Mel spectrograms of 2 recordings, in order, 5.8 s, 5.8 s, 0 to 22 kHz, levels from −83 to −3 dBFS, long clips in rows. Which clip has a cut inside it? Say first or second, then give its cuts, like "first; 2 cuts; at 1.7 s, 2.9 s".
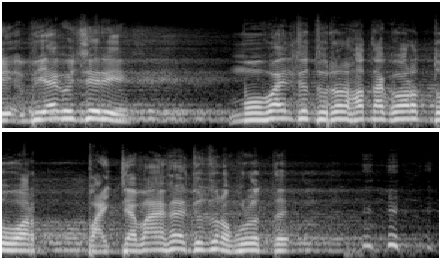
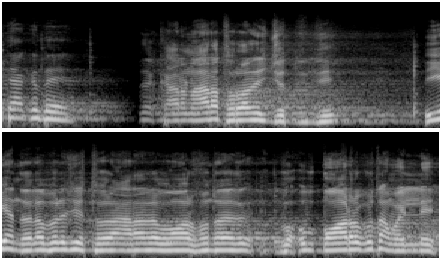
second; 1 cut; at 1.1 s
